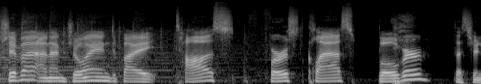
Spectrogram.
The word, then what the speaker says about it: Tas: No, it's actually what I tell people is TAS like SAS, which is coincidental considering I work in SAS.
